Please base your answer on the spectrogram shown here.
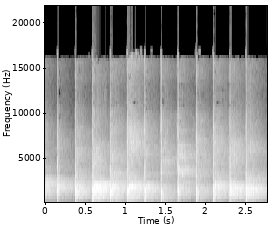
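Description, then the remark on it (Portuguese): A run of about a dozen sharp hand claps at a quick, slightly uneven pace, each a crisp smack that rings briefly before the next. Fairly loud, with no talking. “Ó, eu não, eu não posso mutar meu áudio aqui, porque no, no Clubhouse a gente muta e desmuta ali como se fosse é, aplaudindo.”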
